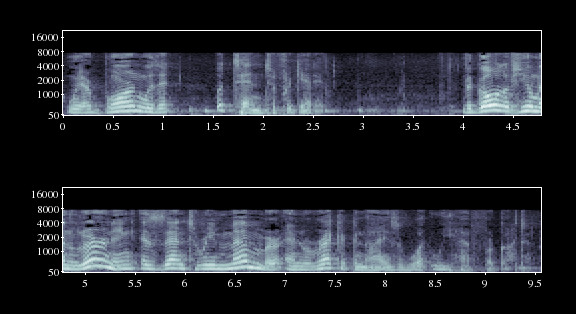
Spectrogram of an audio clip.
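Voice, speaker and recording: An older man giving a scholarly lecture from a prepared text, in a measured, erudite professorial manner with a raspy voice. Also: on the high side, lively intonation, a little mellow, dull audio. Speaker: academic lecturer.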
